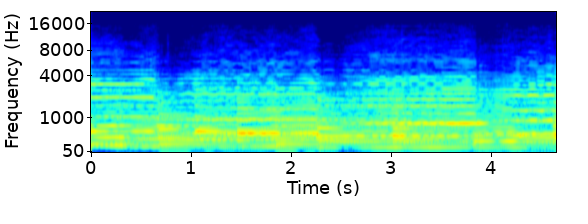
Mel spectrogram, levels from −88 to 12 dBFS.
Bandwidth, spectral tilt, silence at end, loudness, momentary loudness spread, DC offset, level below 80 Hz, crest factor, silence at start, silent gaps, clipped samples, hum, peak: 15 kHz; -5.5 dB/octave; 0 s; -26 LUFS; 4 LU; under 0.1%; -72 dBFS; 14 dB; 0 s; none; under 0.1%; none; -12 dBFS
